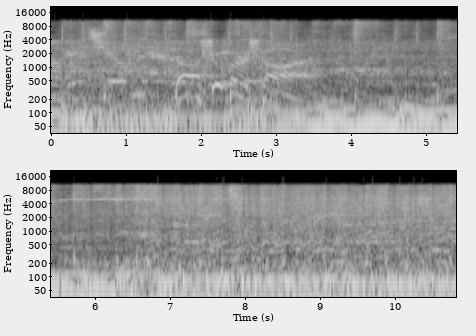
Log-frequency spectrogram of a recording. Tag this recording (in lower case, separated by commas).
music, speech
